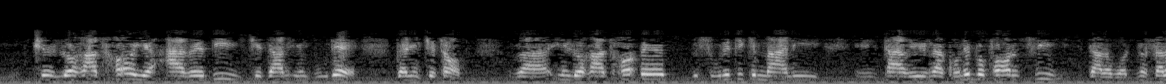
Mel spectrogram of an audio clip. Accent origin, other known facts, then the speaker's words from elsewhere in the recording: Iran; به عنوان یک ایرانی تشکر میکنم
